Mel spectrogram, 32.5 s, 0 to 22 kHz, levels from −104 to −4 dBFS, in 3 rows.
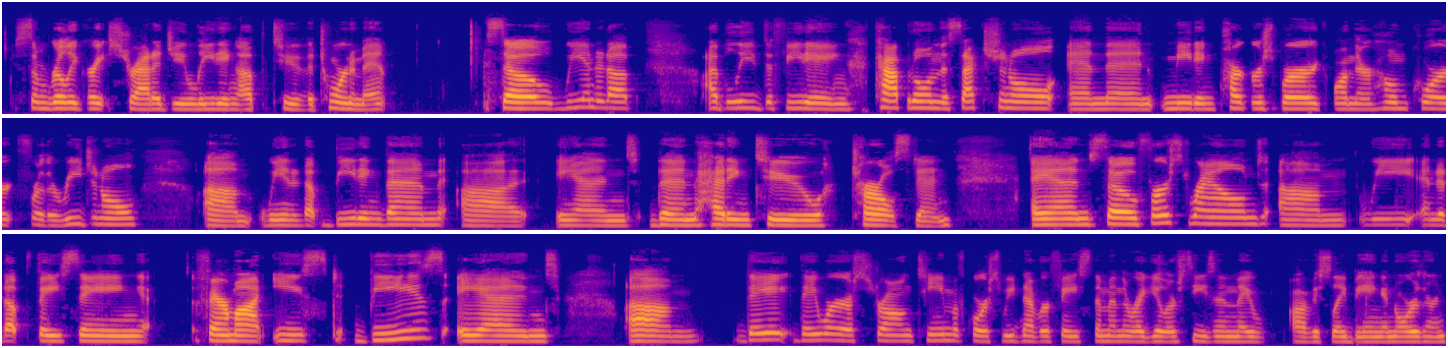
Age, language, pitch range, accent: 20-39, English, 185-225 Hz, American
